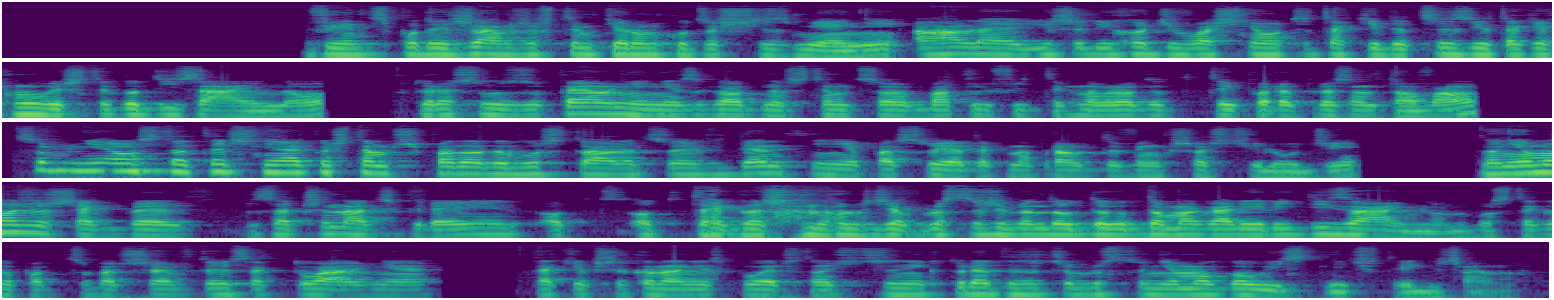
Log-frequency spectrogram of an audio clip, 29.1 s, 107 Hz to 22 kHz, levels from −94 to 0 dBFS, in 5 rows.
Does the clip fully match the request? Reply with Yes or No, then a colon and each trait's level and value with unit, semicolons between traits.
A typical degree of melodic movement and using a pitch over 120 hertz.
No: narrow, 2.2 semitones; low, 135 Hz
